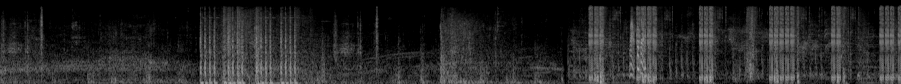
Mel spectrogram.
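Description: An MP40 submachine gun firing in Call of Duty Zombies on Kino der Toten, heard as sharp bursts of rapid shots in loud clusters among clattering game sounds, with someone talking faintly in between.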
